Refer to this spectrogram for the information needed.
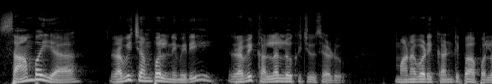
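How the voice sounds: Just a natural reading voice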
